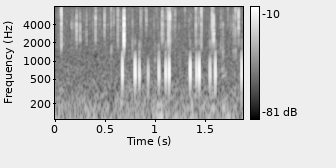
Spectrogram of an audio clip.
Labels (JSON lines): {"label": "biophony", "recorder": "SoundTrap 300"}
